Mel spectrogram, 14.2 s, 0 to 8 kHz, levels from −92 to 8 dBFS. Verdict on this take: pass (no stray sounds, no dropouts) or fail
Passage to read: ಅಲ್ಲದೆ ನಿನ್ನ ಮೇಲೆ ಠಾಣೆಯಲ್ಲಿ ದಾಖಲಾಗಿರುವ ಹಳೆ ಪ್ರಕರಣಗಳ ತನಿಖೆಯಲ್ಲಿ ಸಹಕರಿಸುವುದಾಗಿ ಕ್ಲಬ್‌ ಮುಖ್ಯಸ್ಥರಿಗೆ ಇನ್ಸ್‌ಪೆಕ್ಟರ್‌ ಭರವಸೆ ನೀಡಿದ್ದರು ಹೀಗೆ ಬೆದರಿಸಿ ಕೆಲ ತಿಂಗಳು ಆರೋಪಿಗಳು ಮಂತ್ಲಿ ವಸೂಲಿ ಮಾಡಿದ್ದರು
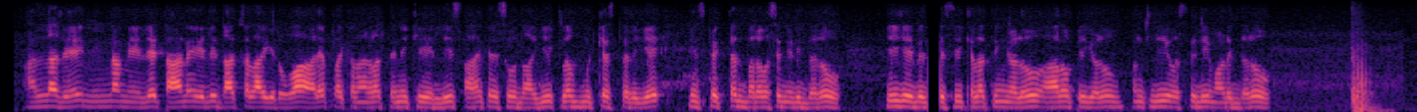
fail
